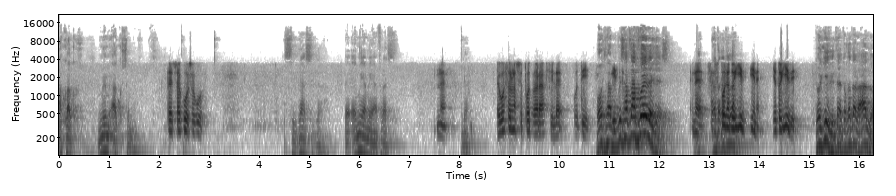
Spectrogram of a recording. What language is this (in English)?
Greek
